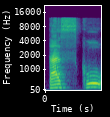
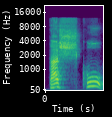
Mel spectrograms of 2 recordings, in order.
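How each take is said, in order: First: The middle consonant is an s sound. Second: The middle consonant is a sh sound. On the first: The speaker calls it wrong. "tapi malah ke huruf sin berubah" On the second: The speaker calls it right. "tadinya huruf shin"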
